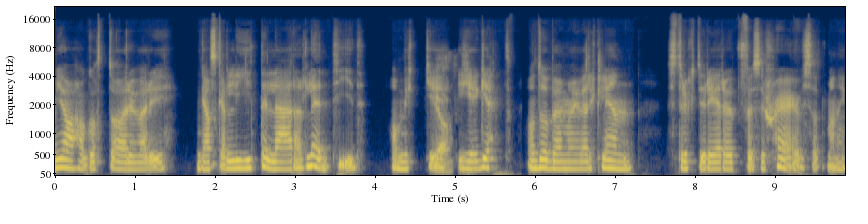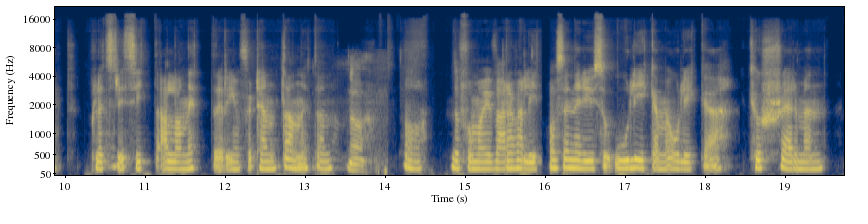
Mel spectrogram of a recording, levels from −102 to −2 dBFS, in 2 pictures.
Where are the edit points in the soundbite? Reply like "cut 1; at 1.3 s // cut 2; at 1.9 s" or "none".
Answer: cut 1; at 14.0 s // cut 2; at 16.0 s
